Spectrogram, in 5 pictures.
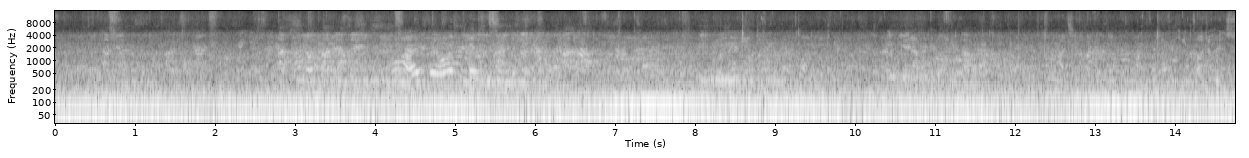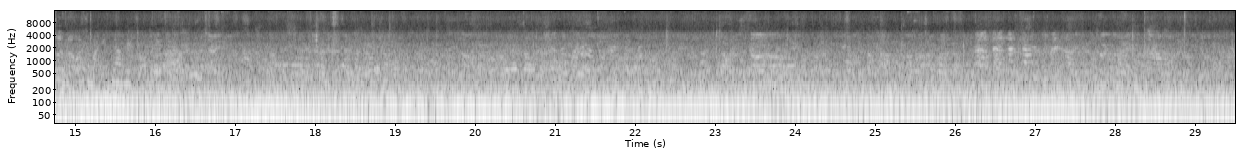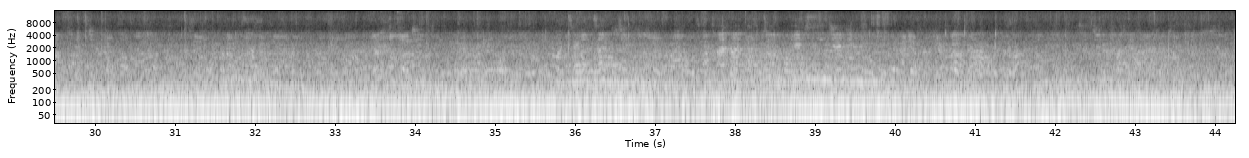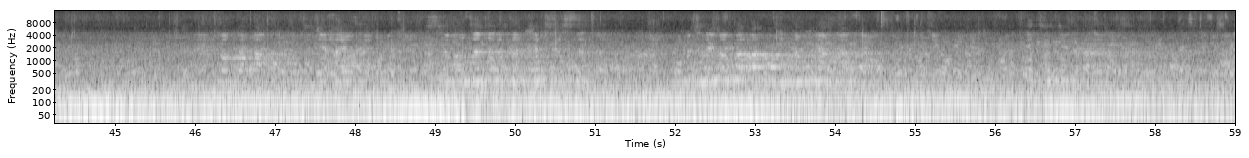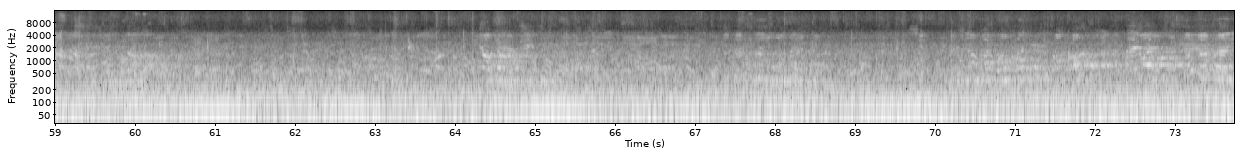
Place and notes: Ketagalan Boulevard - Protest
Protest against the government, A noncommissioned officer's death, Sony PCM D50 + Soundman OKM II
